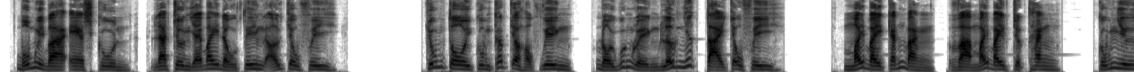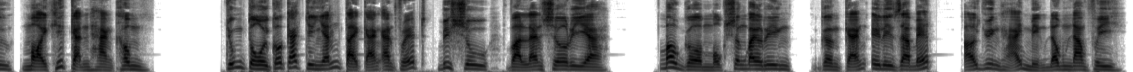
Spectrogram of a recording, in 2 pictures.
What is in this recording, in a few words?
VN male, vietnamese; 越南语配音员（男1）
